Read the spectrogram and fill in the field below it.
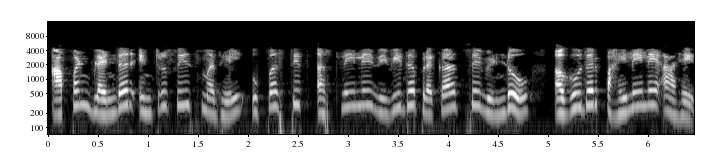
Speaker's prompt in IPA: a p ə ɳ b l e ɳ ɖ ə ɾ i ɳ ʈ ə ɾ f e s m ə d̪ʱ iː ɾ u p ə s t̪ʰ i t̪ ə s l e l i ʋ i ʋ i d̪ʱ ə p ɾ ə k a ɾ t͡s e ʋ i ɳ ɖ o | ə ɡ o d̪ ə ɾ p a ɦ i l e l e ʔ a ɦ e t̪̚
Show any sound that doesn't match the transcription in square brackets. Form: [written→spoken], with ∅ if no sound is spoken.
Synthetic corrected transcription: a p ə ɳ b l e ɳ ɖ ə ɾ i ɳ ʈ ə ɾ f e s m ə d̪ʱ iː [ɾ→l] u p ə s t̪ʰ i t̪ ə s l e l [i→e] ʋ i ʋ i d̪ʱ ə p ɾ ə k a ɾ t͡s e ʋ i ɳ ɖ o | ə ɡ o d̪ ə ɾ p a ɦ i l e l e ʔ a ɦ e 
